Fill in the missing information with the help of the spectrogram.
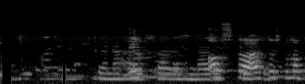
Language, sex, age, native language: Icelandic, male, 11, Icelandic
